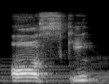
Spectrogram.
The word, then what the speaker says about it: Osci: Gli Osci, Oschi, a seconda delle pronunce, a me per esempio piace dire Oschi, erano una delle popolazioni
